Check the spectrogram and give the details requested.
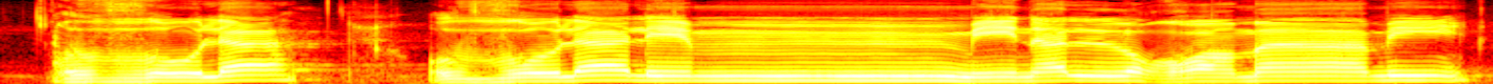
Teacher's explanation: फ़ी ज़ुललिम मिनल, नून लाम ज़बर नल, लाम के साथ प्लस होगा नून। ज़ुला, ज़ा पे ज़बान निकाली जाती है, यानी ज़ा पे ज़बान जो है सामने वाले दांत, ऊपर वाले जो दांत हैं उनसे टच करनी होती है सामने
